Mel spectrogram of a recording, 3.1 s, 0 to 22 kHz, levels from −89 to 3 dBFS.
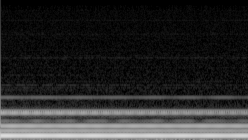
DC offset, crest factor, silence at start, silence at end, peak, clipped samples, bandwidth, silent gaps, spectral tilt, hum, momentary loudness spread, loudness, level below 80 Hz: under 0.1%; 8 dB; 0 s; 0 s; -8 dBFS; under 0.1%; 1.3 kHz; none; -13.5 dB/octave; none; 3 LU; -17 LUFS; -50 dBFS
